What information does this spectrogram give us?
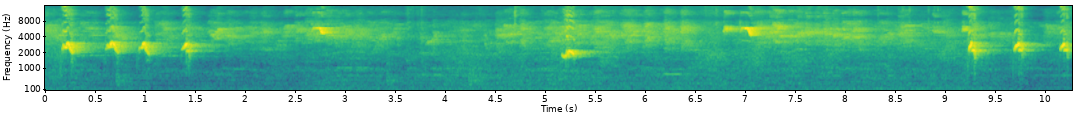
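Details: Greater green leafbird (cucak ijo) in lively song for prompting pet birds: an opening run of four quick rising notes, scattered single whistles through the middle, then a closing run of three, over a faint constant hiss.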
